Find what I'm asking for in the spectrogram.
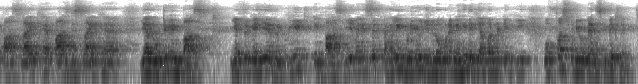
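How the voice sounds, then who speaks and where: A man teaching an English grammar lesson, who explains by repeating himself and asking the students questions. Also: high voice. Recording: very echoey room, faint background noise.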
